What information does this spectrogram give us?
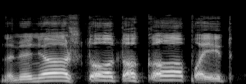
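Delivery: slow worried voice from a tube. Acted. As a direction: sound concerned, from below. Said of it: "озабоченным тоном сказал из трубы".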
